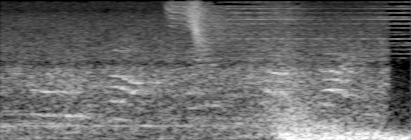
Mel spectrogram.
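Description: Children's voices and chatter around a water-park pool, then a quick falling whoosh and, from about one and a half seconds in, a loud low-pitched hit of an edited glitch transition effect.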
